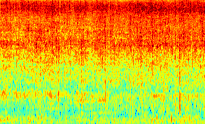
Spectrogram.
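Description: Onion with pounded ginger, garlic and cumin paste frying in a pan for a rural Bangladeshi loitta dried fish and eggplant curry, giving a steady, close, bright sizzle with no talking.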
